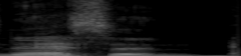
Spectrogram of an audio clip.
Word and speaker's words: NESN: That you're mispronouncing it. – It's Nesson. – NESN. – Nesson.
